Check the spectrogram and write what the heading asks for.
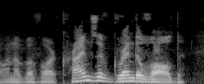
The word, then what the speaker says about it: Grindelwald: I have to say, I put Fantastic Beasts: The Crimes of Grindelwald. You messed that one up before. I did mess that one up before. Crimes of Grindelwald. I noticed in the film they all used a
